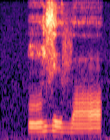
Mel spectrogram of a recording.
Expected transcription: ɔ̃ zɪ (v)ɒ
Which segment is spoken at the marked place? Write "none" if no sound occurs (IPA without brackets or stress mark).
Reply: v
